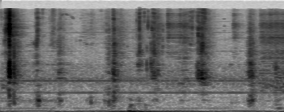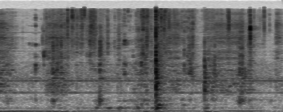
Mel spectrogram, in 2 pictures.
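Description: Close-miked eating sounds: chewing and small crunches, with the light crackle of fingers picking through French fries and fried chicken on a paper wrapper.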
